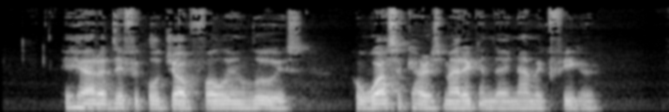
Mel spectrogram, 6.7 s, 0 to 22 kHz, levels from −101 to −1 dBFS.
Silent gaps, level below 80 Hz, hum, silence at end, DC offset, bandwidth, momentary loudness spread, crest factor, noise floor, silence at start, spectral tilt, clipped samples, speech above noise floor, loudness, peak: none; -62 dBFS; none; 0.7 s; under 0.1%; 17 kHz; 12 LU; 20 dB; -74 dBFS; 0.65 s; -5 dB/octave; under 0.1%; 54 dB; -20 LUFS; -2 dBFS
